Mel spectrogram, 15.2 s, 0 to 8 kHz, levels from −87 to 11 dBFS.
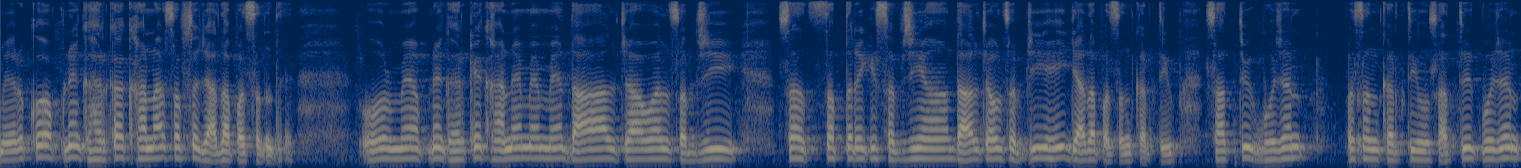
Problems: background sounds at intervals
